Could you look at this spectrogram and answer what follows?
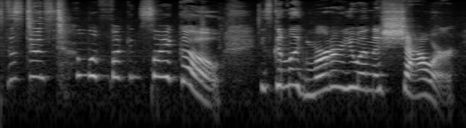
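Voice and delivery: hammed-up shrill warning; mock alarm. Real, not acted. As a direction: squeal it like a horror fan.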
